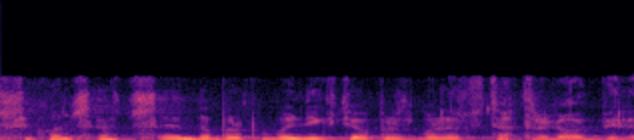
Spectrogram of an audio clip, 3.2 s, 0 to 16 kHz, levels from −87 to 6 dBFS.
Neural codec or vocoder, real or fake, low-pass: none; real; 7.2 kHz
